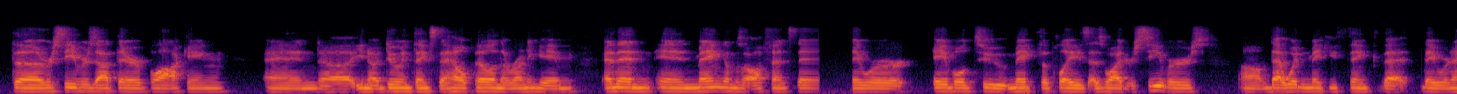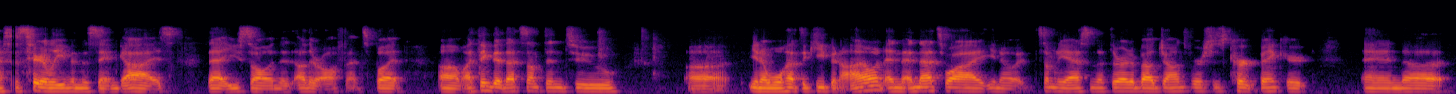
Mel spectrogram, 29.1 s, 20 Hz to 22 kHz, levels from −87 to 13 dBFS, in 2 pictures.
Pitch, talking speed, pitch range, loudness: 105 Hz, 185 wpm, 105-110 Hz, -23 LUFS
